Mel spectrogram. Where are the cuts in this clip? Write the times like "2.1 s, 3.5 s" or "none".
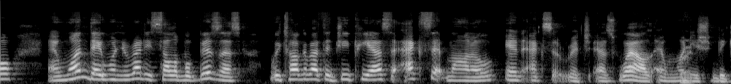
none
